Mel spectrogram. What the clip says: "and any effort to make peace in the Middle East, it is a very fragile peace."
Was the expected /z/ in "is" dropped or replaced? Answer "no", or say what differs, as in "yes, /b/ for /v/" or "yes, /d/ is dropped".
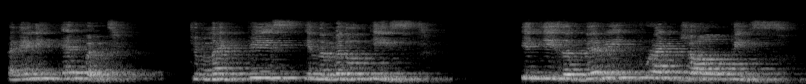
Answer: no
